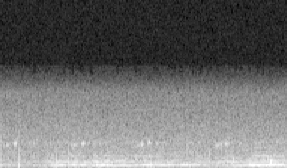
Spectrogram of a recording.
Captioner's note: dramatic music; frogs croaking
